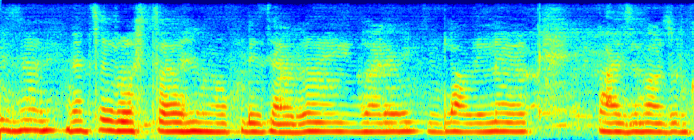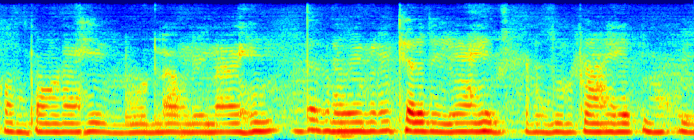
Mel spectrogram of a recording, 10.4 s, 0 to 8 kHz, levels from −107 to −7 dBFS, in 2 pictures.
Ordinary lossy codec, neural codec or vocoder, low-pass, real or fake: none; codec, 44.1 kHz, 2.6 kbps, DAC; 7.2 kHz; fake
